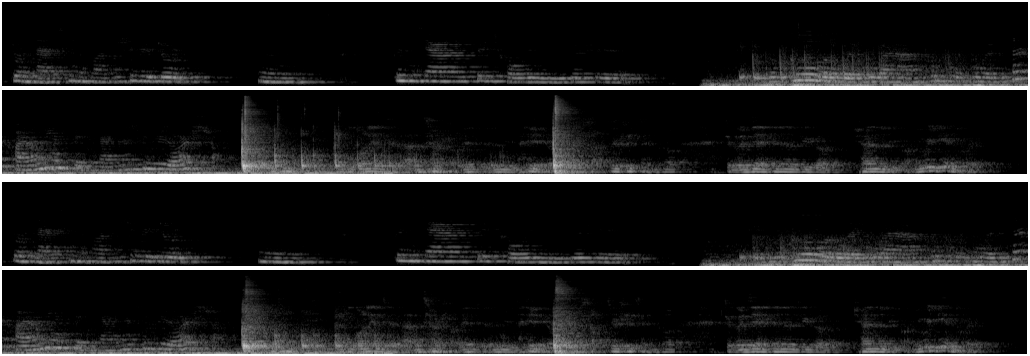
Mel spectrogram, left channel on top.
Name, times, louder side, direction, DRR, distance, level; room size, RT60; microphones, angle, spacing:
voice 1, 0.1-1.9 2.6-3.1 3.9-6.3 7.5-12.4, left 2 dB, 80° left, -2 dB, 1.0 m, -39 dB
sound 1, 7.0-14.2, right 1 dB, 50° right, 0.8 m, -35 dB
sound 2, 7.4-16.1, left 3 dB, 55° left, 0.4 m, -36 dB
voice 2, 12.9-20.0, equal, 70° right, -4 dB, 1.3 m, -41 dB
6.4 x 2.3 x 2.9 m, 0.99 s
head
